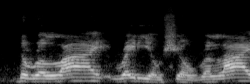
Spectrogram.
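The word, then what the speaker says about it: RAULI: Rely is spelled differently. It's spelled R-A-U-L-I on purpose, and it stands for rebooting and uniting lost energies.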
